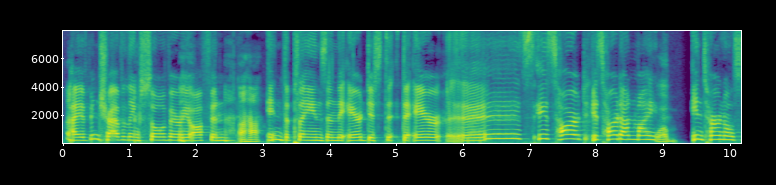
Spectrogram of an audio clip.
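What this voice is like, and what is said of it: Ridiculous character voice, shifting pitch. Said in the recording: “your voice is going from soprano to baritone? ... speaking in that ridiculous voice”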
